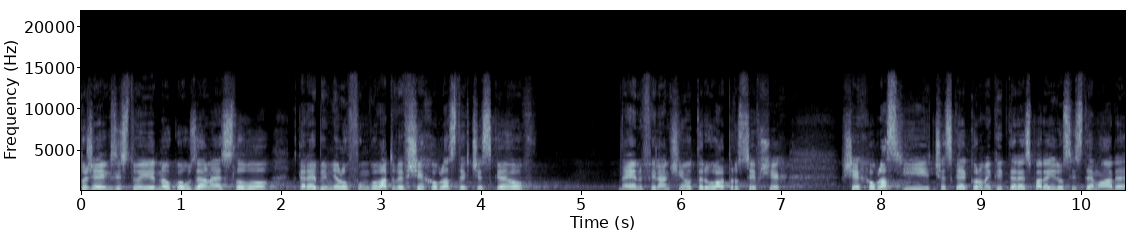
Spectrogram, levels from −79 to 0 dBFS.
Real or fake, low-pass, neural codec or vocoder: fake; 14.4 kHz; vocoder, 44.1 kHz, 128 mel bands, Pupu-Vocoder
